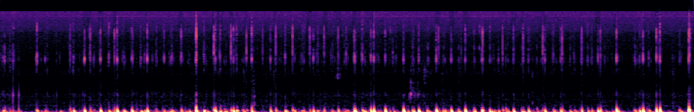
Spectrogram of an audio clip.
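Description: A large, hollow, empty yellow translucent plastic bowl is held close and tapped rapidly with fingertips. It gives a steady stream of soft, deep, muffled thumps with almost no ring and a faint bright click on some taps.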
